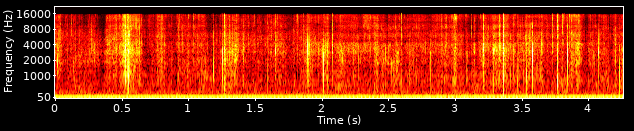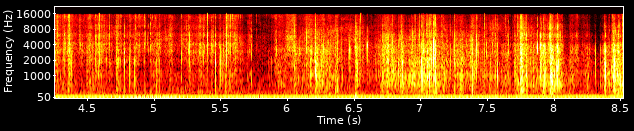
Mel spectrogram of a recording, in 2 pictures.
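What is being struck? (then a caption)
Silica gel desiccant sachet. Fingertips crinkle, fold and rub a small white silica gel desiccant sachet filled with silica beads. Dense, bright crinkling and crackling rustle throughout, broken by sharp, quick crackles, over a faint steady low hum.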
